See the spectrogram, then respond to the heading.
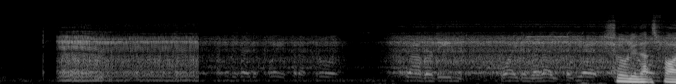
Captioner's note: radio static slowly becoming clearer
